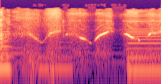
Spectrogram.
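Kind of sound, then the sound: human body sound, person whistling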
